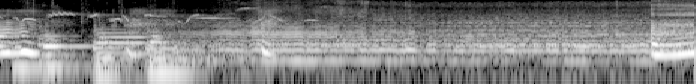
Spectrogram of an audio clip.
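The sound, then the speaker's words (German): A dense, steady drone of many bees buzzing around the honeycombs of a hive, layered wing hums rising and falling in pitch and swelling louder toward the end, with no voices. “Komm schon, noch sind die Bienen überrascht.”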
